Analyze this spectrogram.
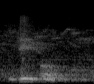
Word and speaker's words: depot: यदि किसी शब्द के अंत में टी हो और उसके पहले ओ हो तो टी का उच्चारण नहीं करते हैं।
